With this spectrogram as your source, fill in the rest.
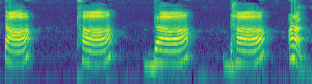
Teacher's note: मूर्धा से बोले जाते हैं। किससे बोले जाते हैं, मूर्धा से, जिसमें आपकी जीवा क्या होती है, फोल्ड होती है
